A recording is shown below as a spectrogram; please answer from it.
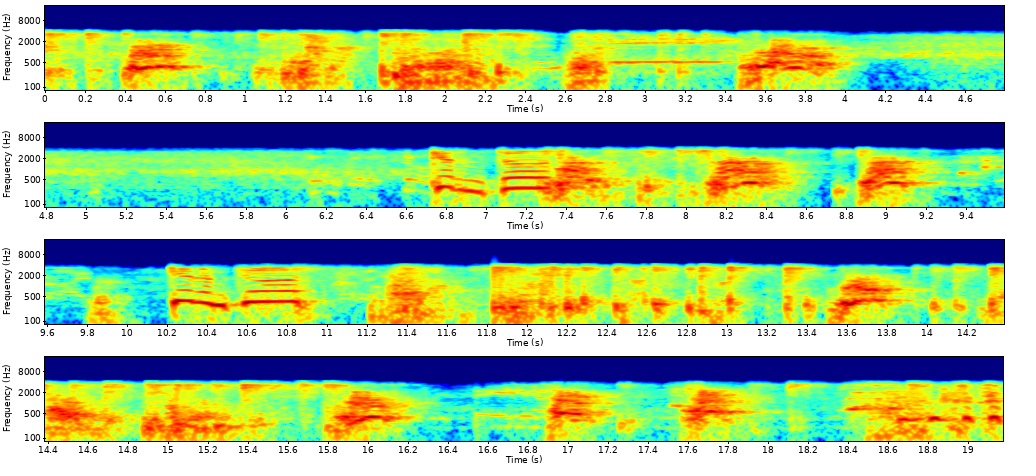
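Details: A Basset Hound running around in high heels gives deep, bursting barks and whimpering yips, with the clatter of his heels and people talking and laughing.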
